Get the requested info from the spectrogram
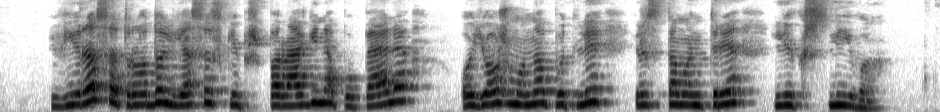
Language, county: Lithuanian, Vilnius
